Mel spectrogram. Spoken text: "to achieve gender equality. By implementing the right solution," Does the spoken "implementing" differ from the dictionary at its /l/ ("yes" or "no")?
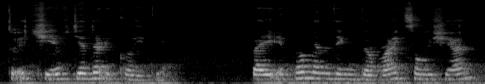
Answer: yes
